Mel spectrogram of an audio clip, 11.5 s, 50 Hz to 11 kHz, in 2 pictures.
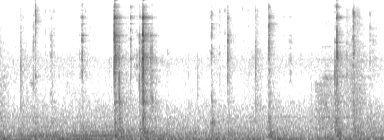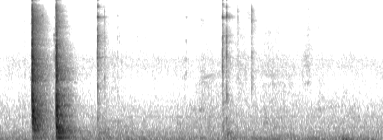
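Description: A T fitting for the pressure switch of an ARB CMKA12 air compressor is tightened during installation in a Jeep JK: sparse close ticks and taps, with two loud sharp metallic clacks in quick succession near the middle.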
